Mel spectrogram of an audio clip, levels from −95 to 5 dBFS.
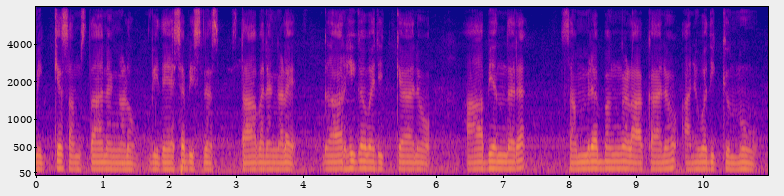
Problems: low volume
